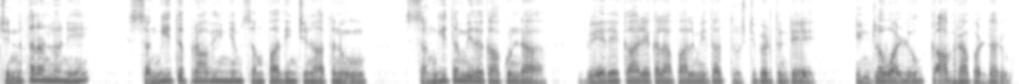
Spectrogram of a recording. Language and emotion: Telugu, fearful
